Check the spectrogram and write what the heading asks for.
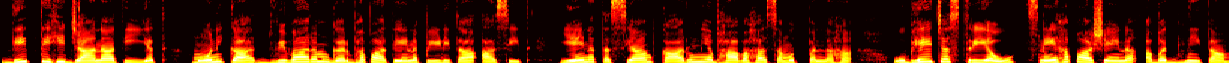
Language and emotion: Sanskrit, neutral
